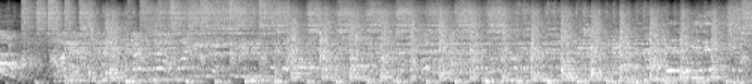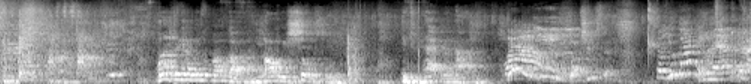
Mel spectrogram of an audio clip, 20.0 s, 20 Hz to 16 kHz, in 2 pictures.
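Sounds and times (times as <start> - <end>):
drum kit beat: 0.0 - 11.6
live church band music: 0.0 - 13.4
organ chords: 0.6 - 11.8.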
